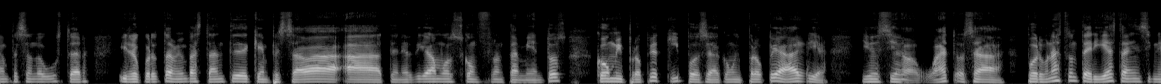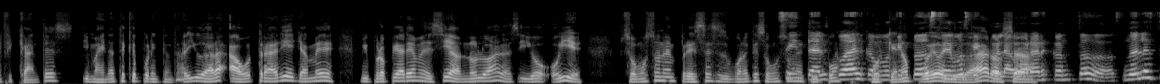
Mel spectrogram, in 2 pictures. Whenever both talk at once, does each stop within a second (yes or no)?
no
